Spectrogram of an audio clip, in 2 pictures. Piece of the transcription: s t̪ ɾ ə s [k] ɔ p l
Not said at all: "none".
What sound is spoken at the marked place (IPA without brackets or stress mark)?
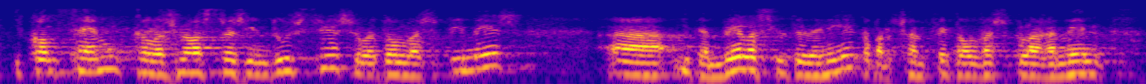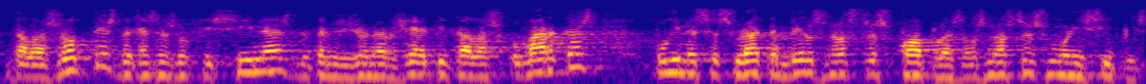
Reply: p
